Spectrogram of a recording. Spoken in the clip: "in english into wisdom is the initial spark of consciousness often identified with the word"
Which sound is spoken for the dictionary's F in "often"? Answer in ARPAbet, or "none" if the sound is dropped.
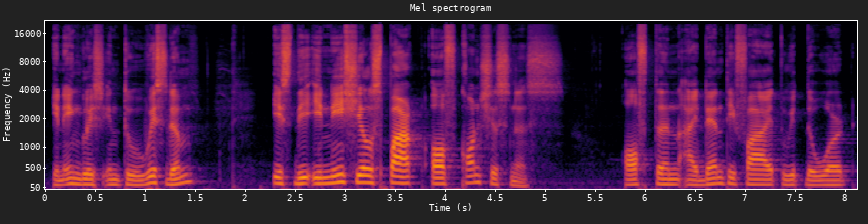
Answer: F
